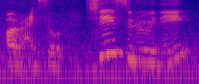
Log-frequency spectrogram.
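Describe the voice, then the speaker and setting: A young woman from Italy teaching a casual video lesson, speaking slowly and deliberately and spelling out words. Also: a little high, big pitch swings, sharp tone, slight background noise. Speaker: language teacher.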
